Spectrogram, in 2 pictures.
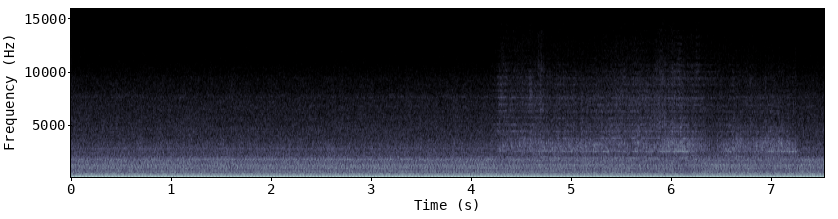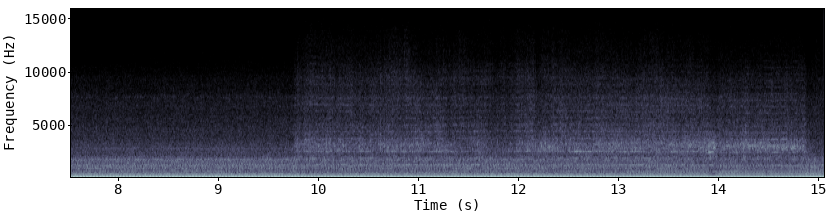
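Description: A large circular saw whines as it spins.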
